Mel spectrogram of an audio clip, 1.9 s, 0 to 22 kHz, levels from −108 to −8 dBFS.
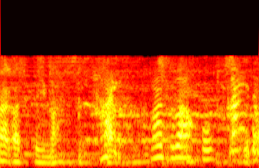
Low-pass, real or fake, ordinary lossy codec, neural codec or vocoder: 5.4 kHz; fake; none; vocoder, 22.05 kHz, 80 mel bands, HiFi-GAN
